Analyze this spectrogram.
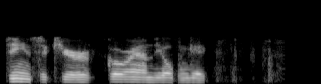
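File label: Public Safety Tactical, p25; wake p25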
